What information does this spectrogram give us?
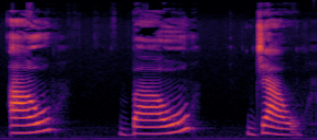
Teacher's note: آؤ، واؤ ساکن ہے، اس سے پہلے حمزہ پہ زبر ہے، آؤ، باؤ، جاؤ، ٹھیک ہے، یہ بھی 2 کاؤنٹ ہی ہوتے ہیں۔ جب آپ پورا منہ کھول کے واپس واؤ کے اوپر آپ اپنا لپ راؤنڈ کرتے ہیں واؤ کے مخرج پر، تو آپ 2 کاؤنٹ آپ کا ہو جاتا ہے، ٹھیک ہے۔ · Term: لین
